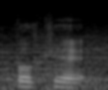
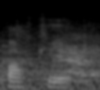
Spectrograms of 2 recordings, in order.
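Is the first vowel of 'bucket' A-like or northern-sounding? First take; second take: northern; A-like. First: The first vowel sounds like a northern u. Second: The first vowel sounds more like an a. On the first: The speaker calls it right. "If you're from the north, you say bucket, which is the correct way" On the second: The speaker calls it wrong. "If you're from the south, it's more like an A"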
